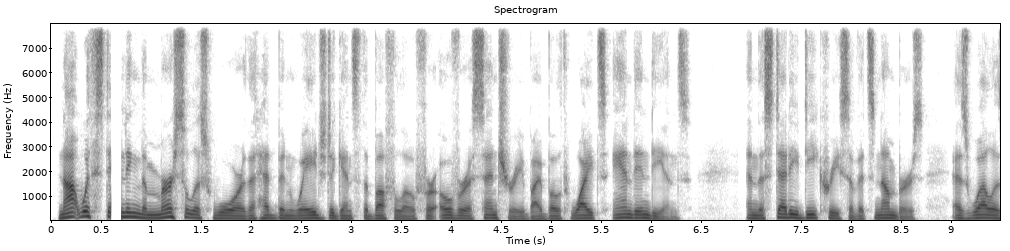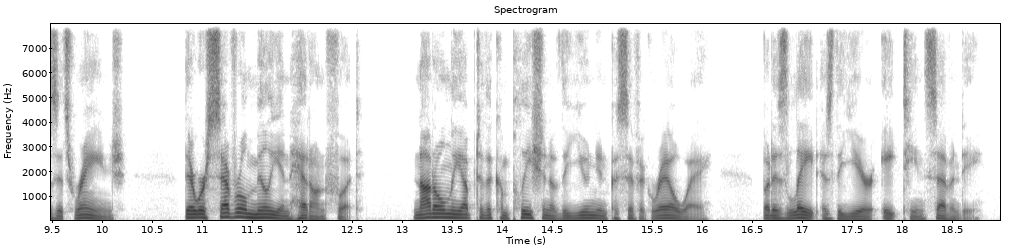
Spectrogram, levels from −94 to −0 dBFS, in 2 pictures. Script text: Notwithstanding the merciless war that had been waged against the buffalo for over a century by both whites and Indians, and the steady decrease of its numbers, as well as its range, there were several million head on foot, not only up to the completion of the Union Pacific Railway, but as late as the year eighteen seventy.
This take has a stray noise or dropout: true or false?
true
